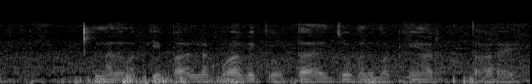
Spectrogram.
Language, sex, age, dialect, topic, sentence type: Hindi, male, 25-30, Kanauji Braj Bhasha, agriculture, statement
